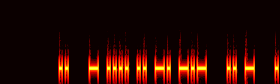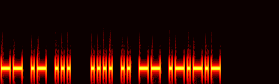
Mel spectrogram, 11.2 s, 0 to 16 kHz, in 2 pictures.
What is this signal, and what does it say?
Morse code, heard as a keyed tone, about 21 wpm, 700 Hz. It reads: I THINK IT WAS HIM.
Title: Sentences with 4-Word Phrases - Spoken Beginning - 20wpm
